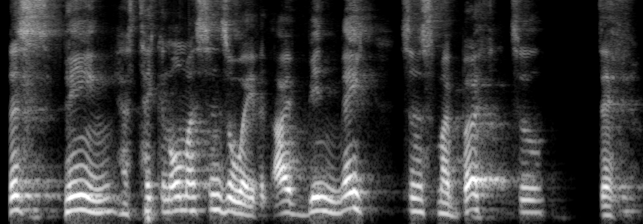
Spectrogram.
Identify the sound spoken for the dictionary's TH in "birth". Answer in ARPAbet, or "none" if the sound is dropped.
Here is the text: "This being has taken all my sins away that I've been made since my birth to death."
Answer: TH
